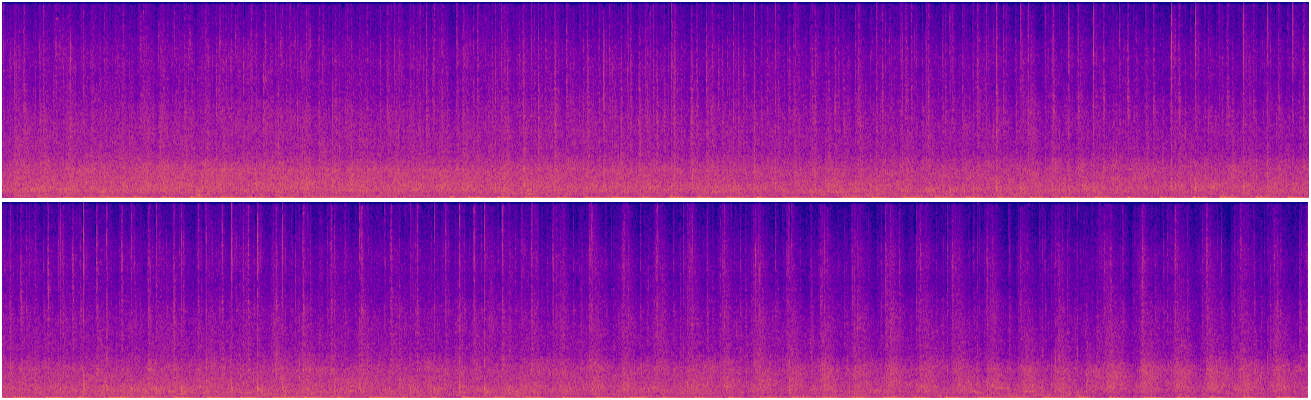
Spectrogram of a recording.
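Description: Concert audience applauding after the final chord of the performance, a dense and steady clapping. Near the end it turns into even, rhythmic clapping in unison.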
